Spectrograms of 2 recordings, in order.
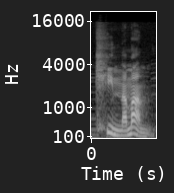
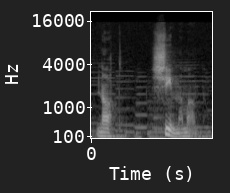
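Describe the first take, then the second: First: The name begins with a hard K sound. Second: The name begins with an SH sound. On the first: The speaker calls it right. "But actually, his name is" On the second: The speaker calls it wrong. "I usually get an sh sound"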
